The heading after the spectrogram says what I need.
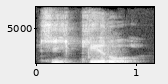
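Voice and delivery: "Cícero" slowly with hard k sounds, kee-keh-ro; Latin pronunciation. Shown as a demonstration. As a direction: say "Cícero" the classical Latin way, both c's as k. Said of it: "como é que é pronunciado em latim?".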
